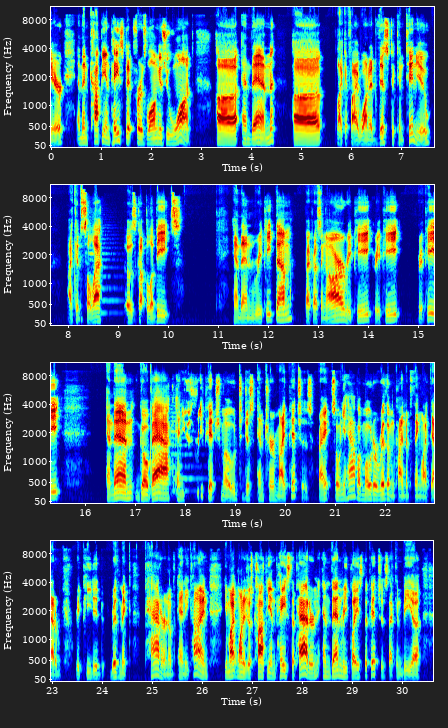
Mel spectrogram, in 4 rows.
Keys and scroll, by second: 8.4 shift+Right, 8.7 shift+Right, 11.5 typing, 12.8-14.8 typing.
